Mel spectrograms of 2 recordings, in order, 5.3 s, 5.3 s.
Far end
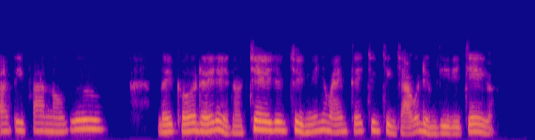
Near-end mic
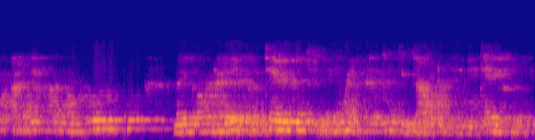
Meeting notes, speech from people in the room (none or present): none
